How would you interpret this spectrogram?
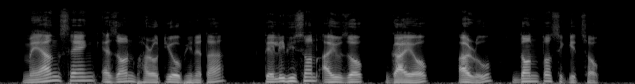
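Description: From start to finish the speech sounds dull and gurgly, with a granular grit, likely MP2 compression at a low rate, around 80 kbps, switching off upper sub-bands.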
